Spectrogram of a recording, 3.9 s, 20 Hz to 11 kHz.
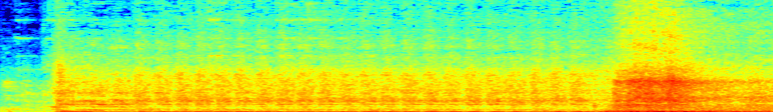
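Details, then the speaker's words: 2005 Ford F-350 6.0 Powerstroke diesel after IPR valve replacement, with batteries nearly dead: brief cranking, then it catches with a deep rumble, flares up and settles to a steady diesel idle. Normal start. "there we go look at that boom we started the batteries were just about to crap out"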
